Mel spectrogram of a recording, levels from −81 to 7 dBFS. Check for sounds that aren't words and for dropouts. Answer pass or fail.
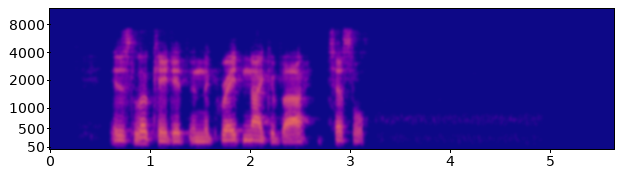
pass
